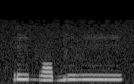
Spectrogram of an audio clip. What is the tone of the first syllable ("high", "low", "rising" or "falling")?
high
